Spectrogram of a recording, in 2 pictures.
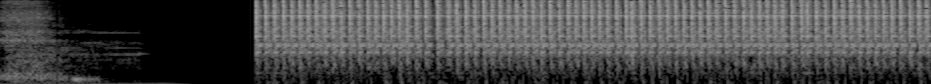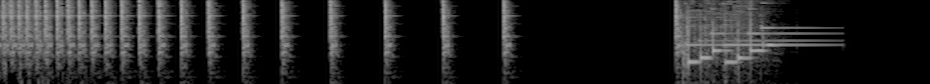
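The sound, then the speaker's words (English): A prize wheel is spun, giving a fast ratcheting stream of clicks that gradually slow and space out until the wheel stops, followed by a brief bright tonal burst. “why don't you spin the wheel for us? Let's see who we got”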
